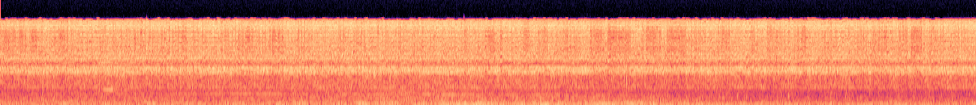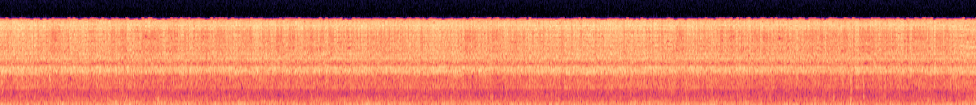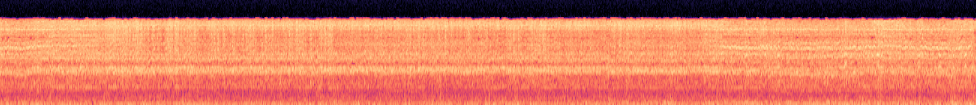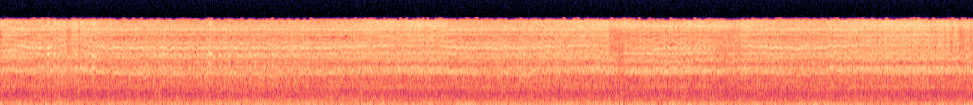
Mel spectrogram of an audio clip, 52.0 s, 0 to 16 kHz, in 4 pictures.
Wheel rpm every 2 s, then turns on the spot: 170, 170, 170, 170, 170, 170, 170, 170, 170, 170, 170, 170, 170, 170, 160, 170, 170, 170, 160, 160, 160, 160, 160, 170, 160, 170.
none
